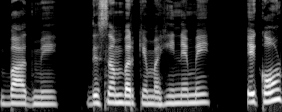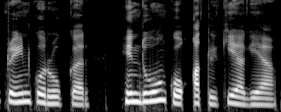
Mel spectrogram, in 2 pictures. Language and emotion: Urdu, neutral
